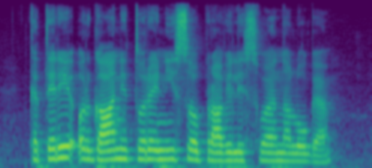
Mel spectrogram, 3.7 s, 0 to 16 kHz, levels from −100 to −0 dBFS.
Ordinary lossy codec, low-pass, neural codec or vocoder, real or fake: none; 14.4 kHz; none; real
